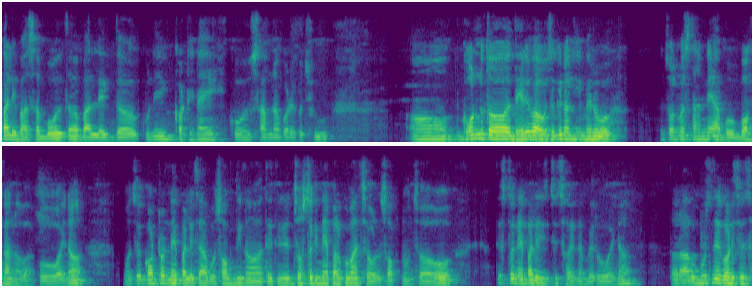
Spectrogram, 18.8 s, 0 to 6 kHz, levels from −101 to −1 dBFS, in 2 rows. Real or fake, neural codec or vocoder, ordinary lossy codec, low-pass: real; none; none; 5.4 kHz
